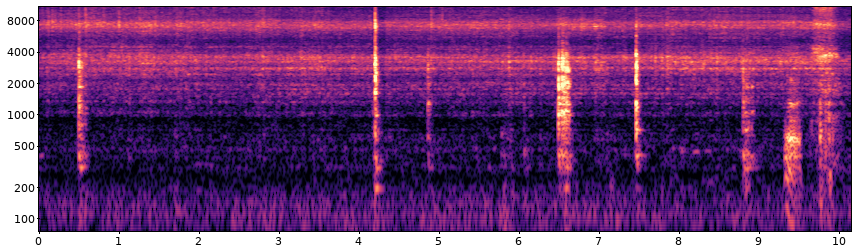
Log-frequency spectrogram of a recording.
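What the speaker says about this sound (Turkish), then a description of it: "Cızırdamaya başladı bile." Soft, steady sizzling of meat in a pan with very little oil, broken by occasional sharp clicks and scrapes of a utensil.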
